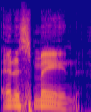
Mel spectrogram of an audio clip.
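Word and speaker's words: Enys Men: This is a movie called Ennis Main. That's spelled ENYS space MEN.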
